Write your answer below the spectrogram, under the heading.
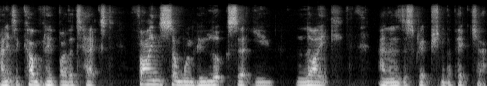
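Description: A somewhat breathy man at medium pitch, monotone and flat, at a moderate pace against a quiet background. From Wales. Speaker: priest. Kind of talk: sermon. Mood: warm, lightly humorous. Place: home room. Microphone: webcam.

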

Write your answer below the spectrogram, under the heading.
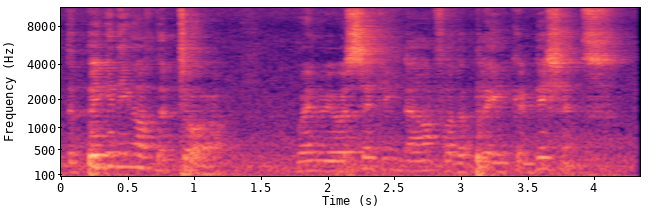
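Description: Audible room echo and noticeable background noise surround a man talking at a fairly quick pace. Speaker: guest. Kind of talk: after-dinner anecdote speech. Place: hall. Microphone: camera far.

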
